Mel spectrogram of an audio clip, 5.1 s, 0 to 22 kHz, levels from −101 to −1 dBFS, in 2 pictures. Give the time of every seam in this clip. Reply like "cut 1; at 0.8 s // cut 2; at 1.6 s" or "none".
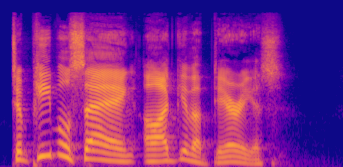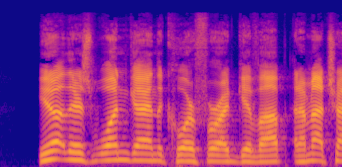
none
